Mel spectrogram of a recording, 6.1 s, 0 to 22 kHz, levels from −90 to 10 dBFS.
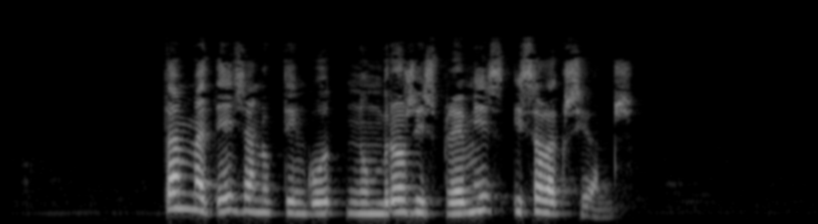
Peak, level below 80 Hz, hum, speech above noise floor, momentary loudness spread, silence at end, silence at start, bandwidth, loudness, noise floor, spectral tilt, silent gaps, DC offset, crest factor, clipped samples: -12 dBFS; -88 dBFS; none; 54 dB; 11 LU; 1.4 s; 1.25 s; 11 kHz; -31 LUFS; -84 dBFS; -3.5 dB/octave; none; under 0.1%; 20 dB; under 0.1%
